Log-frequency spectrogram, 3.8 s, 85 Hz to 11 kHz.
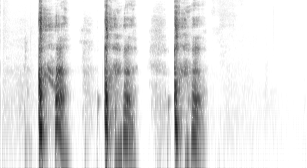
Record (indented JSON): {
  "three_cough_length": "3.8 s",
  "three_cough_amplitude": 32768,
  "three_cough_signal_mean_std_ratio": 0.28,
  "survey_phase": "beta (2021-08-13 to 2022-03-07)",
  "age": "45-64",
  "gender": "Male",
  "wearing_mask": "No",
  "symptom_none": true,
  "smoker_status": "Ex-smoker",
  "respiratory_condition_asthma": false,
  "respiratory_condition_other": true,
  "recruitment_source": "Test and Trace",
  "submission_delay": "1 day",
  "covid_test_result": "Negative",
  "covid_test_method": "RT-qPCR"
}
